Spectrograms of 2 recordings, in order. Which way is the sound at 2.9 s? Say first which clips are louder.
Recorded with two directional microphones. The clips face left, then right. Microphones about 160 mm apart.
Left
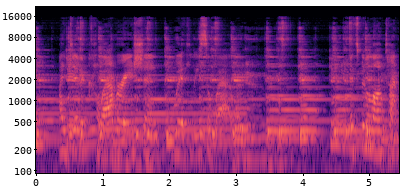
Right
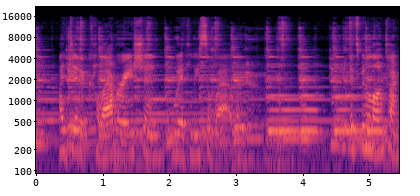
Left 2 dB; 30° left (ahead or behind).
